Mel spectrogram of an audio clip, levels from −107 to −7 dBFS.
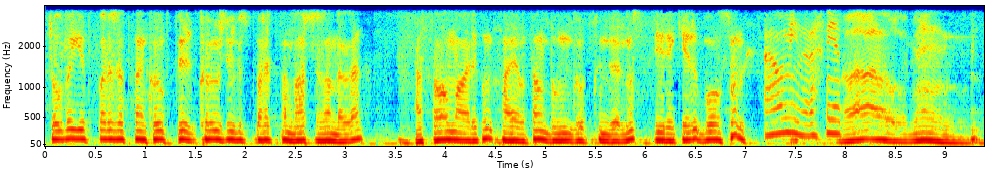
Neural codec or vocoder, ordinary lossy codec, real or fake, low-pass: codec, 16 kHz, 2 kbps, FunCodec, trained on Chinese and English, 25 frames a second; AAC, 32 kbps; fake; 3.6 kHz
